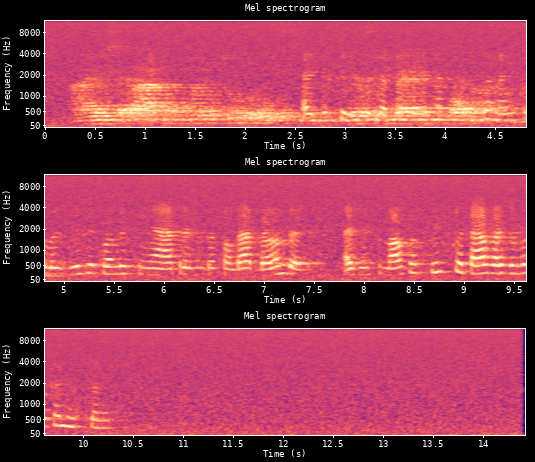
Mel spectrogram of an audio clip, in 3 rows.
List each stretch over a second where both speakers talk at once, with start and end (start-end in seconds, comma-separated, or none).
2.6-4.5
